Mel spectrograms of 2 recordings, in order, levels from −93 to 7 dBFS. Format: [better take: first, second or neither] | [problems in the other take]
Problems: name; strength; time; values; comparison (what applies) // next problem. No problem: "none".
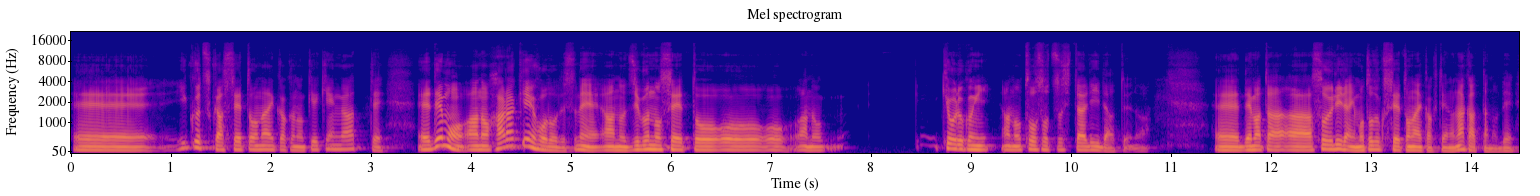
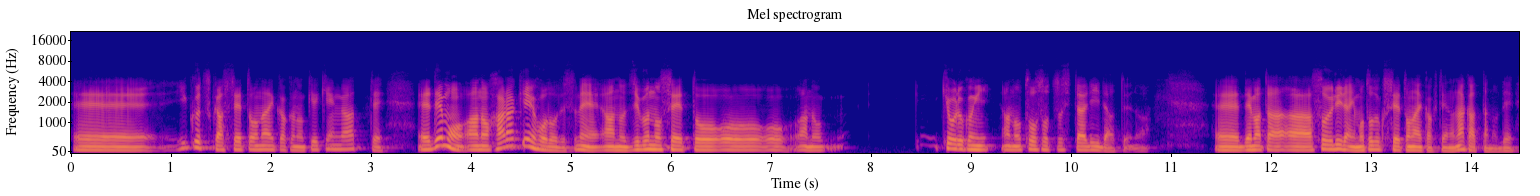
first | muffled; slightly; fading above 3.5 kHz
